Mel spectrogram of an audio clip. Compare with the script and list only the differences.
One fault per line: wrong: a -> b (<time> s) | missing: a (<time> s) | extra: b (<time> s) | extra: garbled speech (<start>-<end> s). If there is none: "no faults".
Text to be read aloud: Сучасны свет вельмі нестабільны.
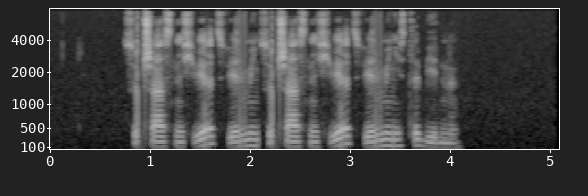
extra: сучасны свет вельмі (2.2 s)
